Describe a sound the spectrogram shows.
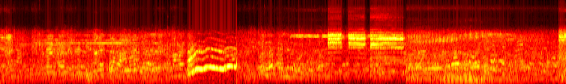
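A crowd of men talk and call out excitedly outdoors nearby.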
